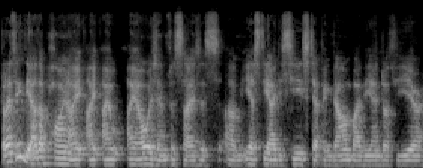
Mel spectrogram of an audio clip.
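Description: Speaking with a slight German accent, a man has a fairly low pitch. He moves at a fairly quick pace with hardly any pauses. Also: fairly even intonation. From Germany. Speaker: company CEO. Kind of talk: professional interview.

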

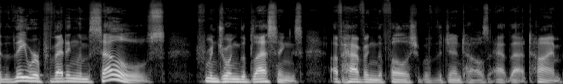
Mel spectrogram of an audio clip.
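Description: A medium-pitched man with an American accent, fairly quick, with ordinary pitch variation, in a very clean recording over a silent background. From western Wyoming, US. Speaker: historian of race in the church. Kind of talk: interview on history.

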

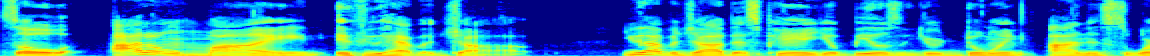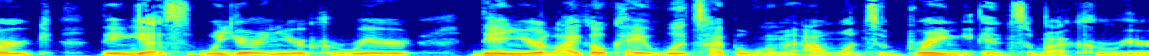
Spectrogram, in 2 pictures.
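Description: At a moderate pace, a woman speaks at medium pitch in a plain, everyday voice with ordinary pitch variation. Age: 20s. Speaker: podcast guest. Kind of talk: casual chat.

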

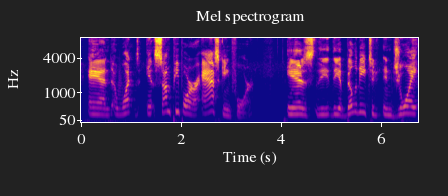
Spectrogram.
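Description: Recorded very cleanly against a silent background, a man uses a raised, projected voice with a bright, sharp tone, pitched high. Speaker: labor radio talk show host. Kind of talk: casual radio talk show chat. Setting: radio studio.

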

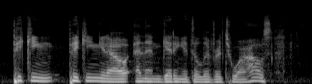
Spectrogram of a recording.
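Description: Recorded in a dry, close sound with no echo, a man with an American accent speaks with lively intonation. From North Shore, Massachusetts (Lynn). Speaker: podcast host. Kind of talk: casual interview.

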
